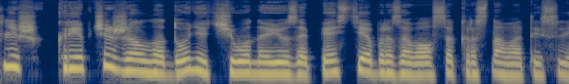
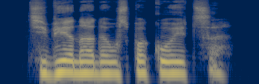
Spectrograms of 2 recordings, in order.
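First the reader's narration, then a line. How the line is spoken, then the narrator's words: Tired. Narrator (Russian): устало проговорил он в ответ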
